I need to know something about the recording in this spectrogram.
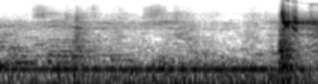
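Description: Quiet store room tone with a steady low hum, and a short swish near the end.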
